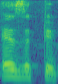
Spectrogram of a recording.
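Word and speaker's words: adjective: यहाँ पर एक चीज़ और देखिएगा, ए और जे के बीच में जब डी आता है तो डी साइलेंट हो जाता है। क्या हो जाता है? साइलेंट। तो यहाँ पर इसको हम एडजेक्टिव नहीं पढ़ते, इसको पढ़ते हैं एडजेक्टिव।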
